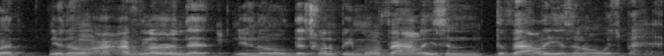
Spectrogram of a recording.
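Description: In a New York accent, the speaker moves at a fairly quick pace with ordinary pitch variation. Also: man, medium pitch for a man. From New York (Harlem). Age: 60s. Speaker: substance abuse counselor. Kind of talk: casual chat.

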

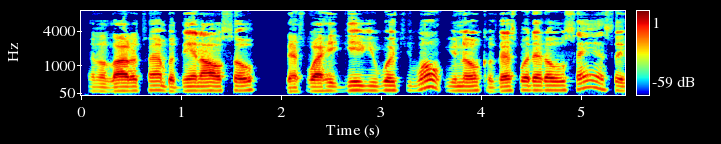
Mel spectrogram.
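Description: The sound is dry and close with no echo as a man talks at a fairly quick pace. He has an ordinary speaking voice at medium pitch. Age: 50s. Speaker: podcast host, former truck driver. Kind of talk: casual chat. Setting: studio.

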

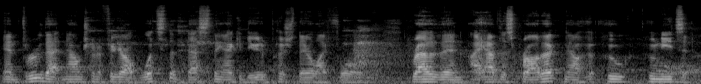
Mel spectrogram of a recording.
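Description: A man with a Southern Californian accent talks in a medium pitch amid noticeable background noise and audible room echo. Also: fairly quick pace. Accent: Southern California American. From Southern California, San Diego. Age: young. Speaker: entrepreneur, company founder. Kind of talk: casual interview chat. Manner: animated.

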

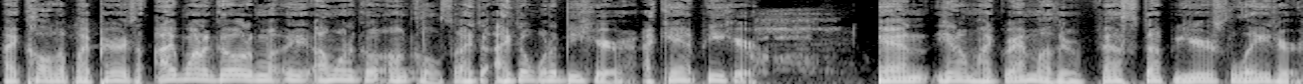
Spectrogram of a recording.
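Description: Speaking at a fairly quick pace, a man with a medium pitch and lively intonation sounds somewhat breathy, his loudness very even in a dry, close recording with no echo. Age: 70s. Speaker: radio host. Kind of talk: casual chat.

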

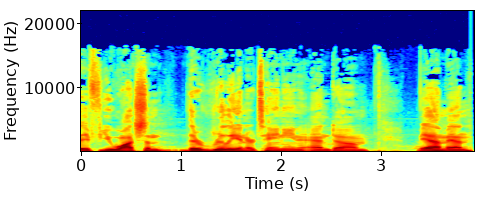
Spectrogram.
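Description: In a very clean recording with a silent background, a man with an American accent uses an unremarkable speaking voice, fairly high in pitch, with ordinary pitch variation. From Imperial Valley, Southern California. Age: 30s. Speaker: podcast co-host, student teacher. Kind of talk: casual chat. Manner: relaxed, filler-heavy.

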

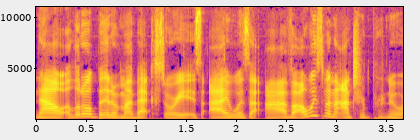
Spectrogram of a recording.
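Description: Talking at a very fast pace with an American accent, a woman is heard on a very clean recording with a silent background. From Michigan. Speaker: podcast host. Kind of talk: casual monologue.

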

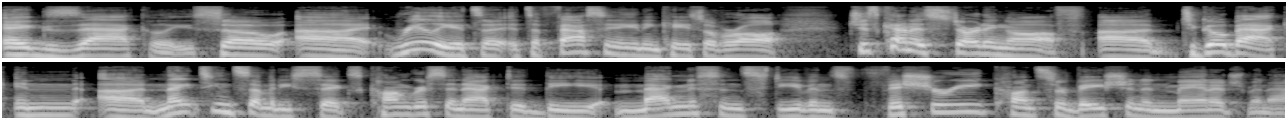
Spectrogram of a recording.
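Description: Against a quiet background, a man with an ordinary speaking voice and fairly high pitch talks at a moderate pace with lively intonation and hardly any pauses. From Florida (Fort Myers). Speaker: attorney. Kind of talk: casual chat.

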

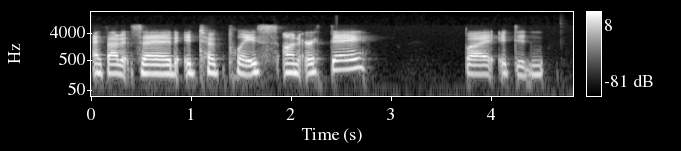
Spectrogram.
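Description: Speaking at a moderate pace, a woman has an unremarkable speaking voice at medium pitch with ordinary pitch variation. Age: 20s. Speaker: podcast co-host. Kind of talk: casual chat.

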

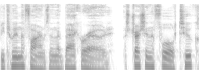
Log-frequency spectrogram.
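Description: The intonation here is lively. It is a natural reading voice.

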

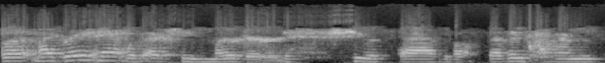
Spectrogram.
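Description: A woman with an American accent, medium pitch and ordinary pitch variation, at a fairly quick pace over noticeable background noise. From Florida Panhandle. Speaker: listener caller. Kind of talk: voicemail message.

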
